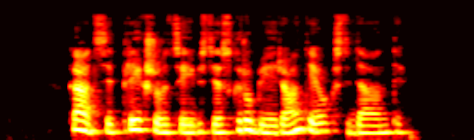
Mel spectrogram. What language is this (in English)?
Latvian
